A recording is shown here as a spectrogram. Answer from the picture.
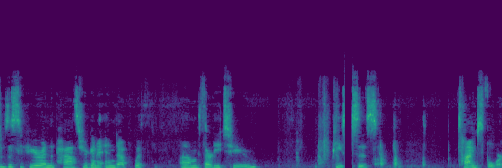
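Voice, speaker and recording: Speaking at a fairly slow pace, a woman with an Appalachian accent uses a medium pitch. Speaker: tarot publisher and teacher. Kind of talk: interview on a live stream.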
